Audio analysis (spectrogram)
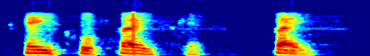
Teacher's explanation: अभी जो मैंने आपको कॉकनी की मिसाल दी यही इस पे भी साबित आती है, यही इस पे भी अप्लाई होती है, क्योंकि कॉकनी ही जाके ऑस्ट्रेलिया में शुरू में उन्होंने ऑस्ट्रेलिया को आबाद किया, इसलिए ऑस्ट्रेलियन ही फेस को प्राइस कहते हैं, प्राइस थोड़ा सा उसको लंबा कहते हैं, गोट को गाउट कहते हैं। तो इन दोनों डिफथॉन्ग्स को वो थोड़ा लंबा कर देते हैं।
